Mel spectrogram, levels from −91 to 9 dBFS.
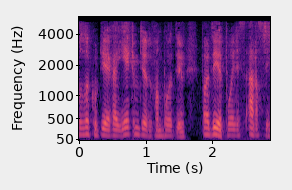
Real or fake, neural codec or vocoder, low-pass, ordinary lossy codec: fake; codec, 16 kHz, 0.5 kbps, X-Codec, HuBERT features, trained on LibriSpeech; 5.4 kHz; MP3, 32 kbps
